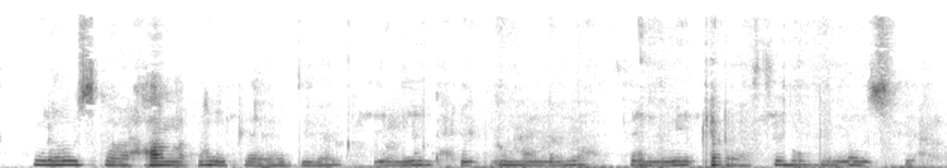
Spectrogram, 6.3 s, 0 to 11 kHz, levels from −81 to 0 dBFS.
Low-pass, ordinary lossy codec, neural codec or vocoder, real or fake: 9.9 kHz; MP3, 48 kbps; codec, 24 kHz, 1.5 kbps, HILCodec; fake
